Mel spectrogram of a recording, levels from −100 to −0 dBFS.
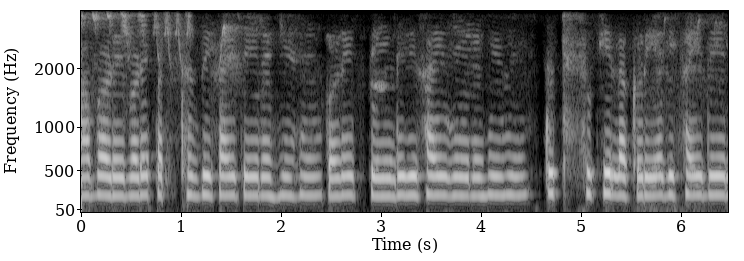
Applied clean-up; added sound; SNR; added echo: neural mask model Resemble Enhance denoiser.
